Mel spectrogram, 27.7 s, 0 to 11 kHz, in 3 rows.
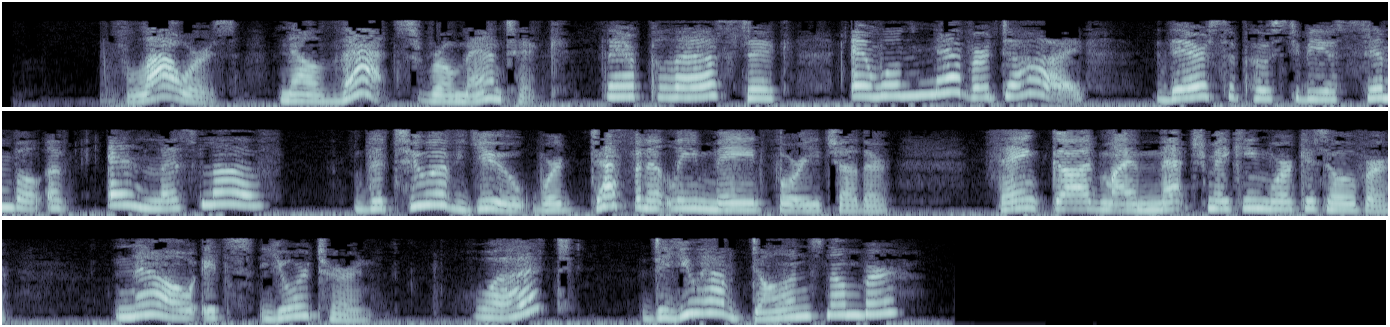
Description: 网络社交口语对话第72集： 这才叫浪漫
